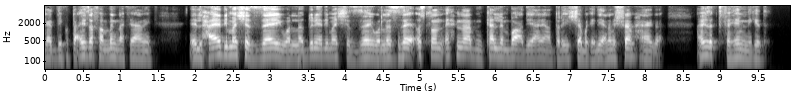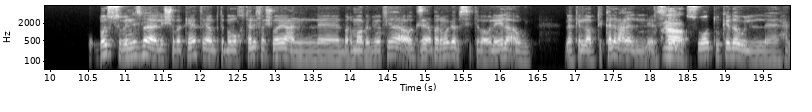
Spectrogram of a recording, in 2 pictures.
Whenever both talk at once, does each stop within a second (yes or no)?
yes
